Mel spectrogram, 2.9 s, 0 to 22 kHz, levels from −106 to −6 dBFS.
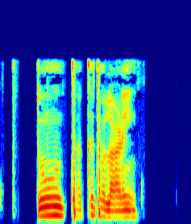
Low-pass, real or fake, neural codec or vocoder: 7.2 kHz; real; none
